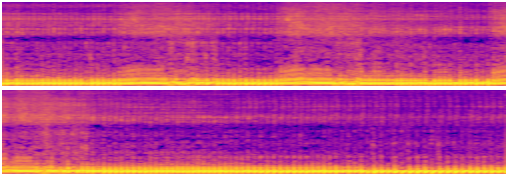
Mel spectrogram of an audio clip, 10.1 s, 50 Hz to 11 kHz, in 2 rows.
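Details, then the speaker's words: Yamaha Zuma scooter with GY6 engine swap, first start after fitting new stator, starter solenoid and fuel pump: loud, steady, fast exhaust putter holding an even idle, no misses; slight smoke from PB Blaster, runs fine. "let's just see will it crank up and what it sounds like this sucker is loud got a little bit of smoke coming out of the exhaust pipe that's from that pb blaster"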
